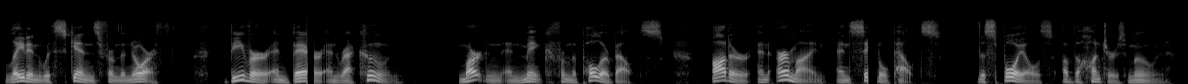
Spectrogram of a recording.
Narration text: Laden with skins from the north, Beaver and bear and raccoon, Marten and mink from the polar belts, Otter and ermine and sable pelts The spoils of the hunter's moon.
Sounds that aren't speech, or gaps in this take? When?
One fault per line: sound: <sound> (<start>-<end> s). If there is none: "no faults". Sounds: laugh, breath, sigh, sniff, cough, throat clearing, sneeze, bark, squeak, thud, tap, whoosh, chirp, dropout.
sound: dropout (3.1-3.1 s)
sound: dropout (8.7-8.8 s)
